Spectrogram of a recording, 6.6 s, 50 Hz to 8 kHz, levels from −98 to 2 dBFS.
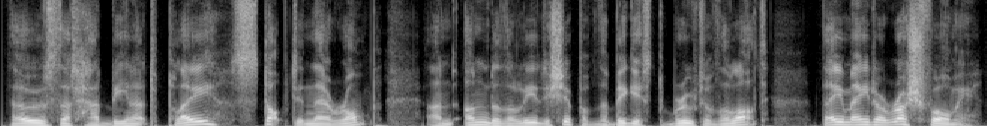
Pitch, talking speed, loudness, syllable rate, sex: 125 Hz, 245 wpm, -17 LUFS, 6.0 syllables/s, male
